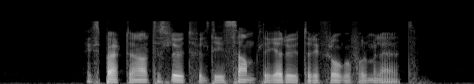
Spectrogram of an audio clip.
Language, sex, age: Swedish, male, 22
